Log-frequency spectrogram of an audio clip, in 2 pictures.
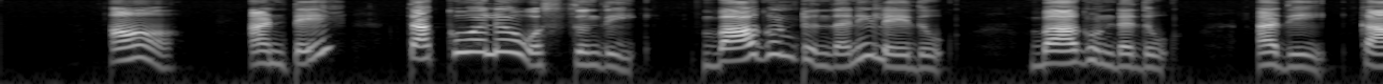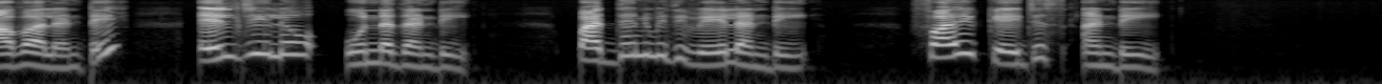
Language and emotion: Telugu, neutral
